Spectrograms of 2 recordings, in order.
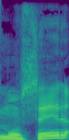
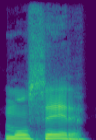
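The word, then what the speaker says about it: Monseré: Ja, en hoe spreek je dat weer uit? Monserre, alsjeblieft, zeg. We hebben het hier over een ex-wereldkampioen. Jean-Pierre Monserre. Monserre.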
